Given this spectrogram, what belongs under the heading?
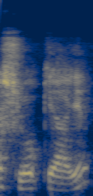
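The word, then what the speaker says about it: श्लोक्याय: So I Nama Shlokyaya Chavasanyaya Cha. In terms of pronunciation, it should be pretty simple. Shlokya, it's Sha is that not cerebral one, it's palatal Sha.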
